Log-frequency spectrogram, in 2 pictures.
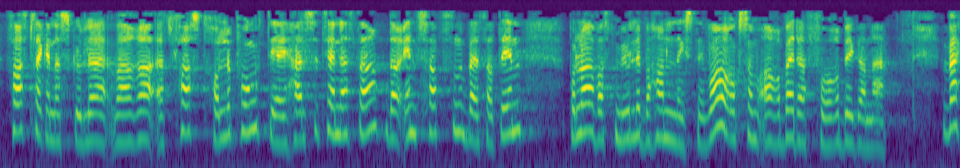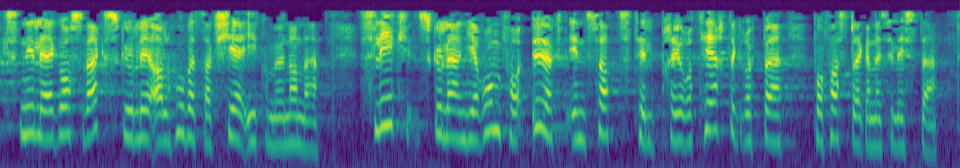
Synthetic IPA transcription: fɑst̪lɛɡɑnəskʉlːəʋæːʁəʔɛt̪fɑst̪hɔlːəpʰʊŋkt̪ɪæɪhɛlsət̪ʰjeːnəst̪əʁd̪æːʁɪnsɑt̪sn̩blæɪt̪ʰɑt̪ːɪn | pʰɔlɑːʋəst̪mʉːlɪbəɦɑnd̪lɪŋsnɪʋoːoːɡsɔmʔɑʁbæɪd̪əʁfoːʁəbʏɡɑnə | ʋɛkst̪n̩ileːɡoːʁsʋɛkt̪skʉlːəɪʔɑlɦuːʋəd̪sɑːk̪̚ʃeːɪkʰʊmʉːnənə | sliːkskʉlːəɛnjiːʁʊmfɔʁøːkt̪ʰɪnsɑt̪st̪ʰɪlpʰʁɪʊʁɪt̪ʰeːʁt̪əɡʁʉpːəpʰɔfɑst̪lɛɡɑnəsɪlɪst̪ə

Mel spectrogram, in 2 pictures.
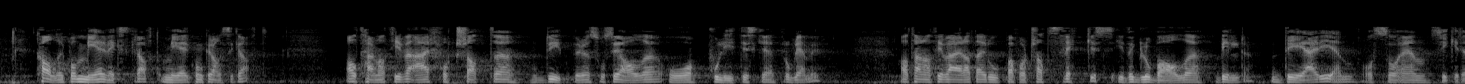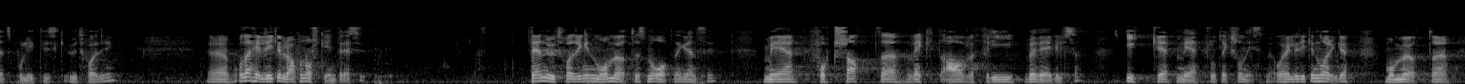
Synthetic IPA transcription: kʰɑlːəɾpʰɔmeːɾʋɛkst̪kʰɾɑ̰ft̪ɔmeːɾkʰʊŋkʉɾɑŋsəkʰɾɑ̰ft̪ | ɑlt̪ʰæɳɑt̪ʰiːʋəʔæɾfɔʈʂɑt̪ːəd̪yːpəɾəsʊsɪɑːləɔpʰʊliːt̪ɪskəpʰɾʊblḛːməɾ | ɑlt̪ʰæɳɑt̪ʰiːʋəæɾɑt̪œʉɾuːpɑfɔʈʂɑt̪ːsʋɛkːəsɪd̪ɛɡlʊbɑːləbɪld̪əd̪ɛæɾɪjɛ̰nːɔ̰sːɔʔɛnsɪkːəɾheːt̪spʰʊliːt̪ɪskʉːt̪fɔɾd̪ɾɪŋ | ɔd̪ɛæɾɦɛlːəɾɪkːəbɾɑːfɔɳɔʂkəɪnt̪əɾɛ̰səɾ | d̪̥ɛnʉːt̪fɔɾd̪ɾɪŋənmɔmøːt̪əsmɛʔoːpnəɡɾɛnsəɾmɛfɔʈʂɑt̪ʋɛkt̪ʰɑʋfɾiːbəʋeːɡəlsə | ɪkːəmɛpʰɾʊt̪ʰɛkʂʊnɪ̰smə̰ʔɔhɛlːəɾɪkːənɔɾɡəmɔmøːt̪ʰə

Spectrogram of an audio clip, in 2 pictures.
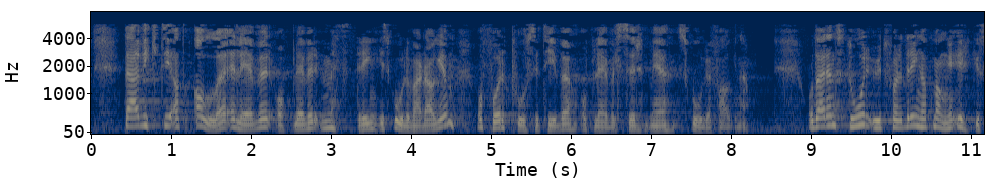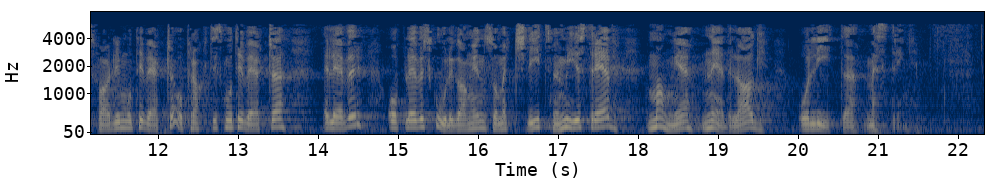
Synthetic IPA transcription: d̪̥ɛæɾʋɪkt̪ɪʔɑt̪ʔɑlːəʔɛleːʋəɾɔpleːʋəɾmɛst̪ɾɪŋɪskuːləʋæɖɑːɡənɔfoːɾpʰʊsɪt̪ʰiːʋəɔpʰleːʋəlsəɾmɛskuːləfɑ̰ːɡənʔə̰ | ɔd̪ɛæɾɛnst̪uːɾʉːt̪fɔɾd̪ɾɪŋɑt̪mɑŋːəʔʏɾkəsfɑːɭɪmʊt̪ɪʋeːʈəɔpʰɾɑkt̪ɪskmʊt̪ɪʋeːʈə | ɛleːʋəɾ | ɔpleːʋəʂkuːləɡɑŋːənsɔmɛt̪ʂɭiːt̪mɛmyːəst̪ɾeːʋmɑŋːəneːd̪əlɑːɡ | ʔɔliːt̪əmɛst̪ɾɪ̰ŋ

